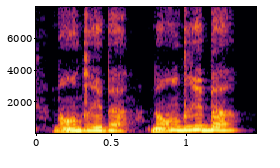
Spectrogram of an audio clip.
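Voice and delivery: sharp high cry to keep someone out; urgent cry of alarm. Acted. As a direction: shout to stop the door opening. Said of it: "s'écria monsieur".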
